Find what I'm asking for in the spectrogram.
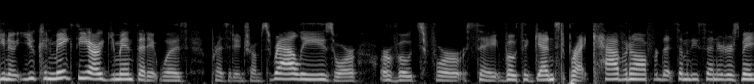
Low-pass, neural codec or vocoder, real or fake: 7.2 kHz; none; real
